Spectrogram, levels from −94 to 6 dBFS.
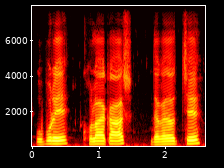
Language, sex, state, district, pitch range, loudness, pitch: Bengali, male, West Bengal, Cooch Behar, 160-180 Hz, -15 LUFS, 165 Hz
